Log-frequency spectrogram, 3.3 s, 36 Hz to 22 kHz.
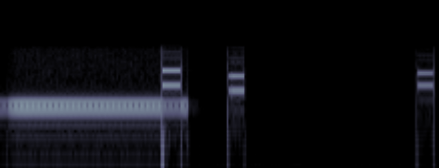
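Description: A telephone call is dialed on the Kiss 95.7 radio show. A steady dial tone hums, then cuts off as three short touch-tone beeps are keyed in with uneven pauses between them, each a bright two-note chirp, with no voices present.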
